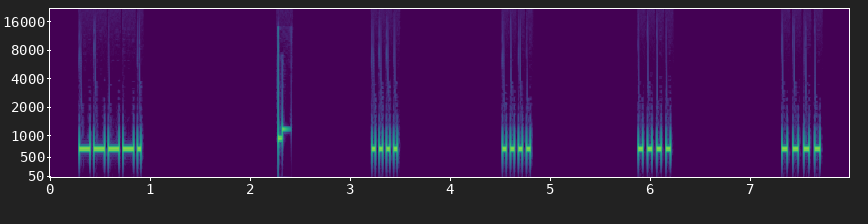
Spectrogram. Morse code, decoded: 9 HHHH

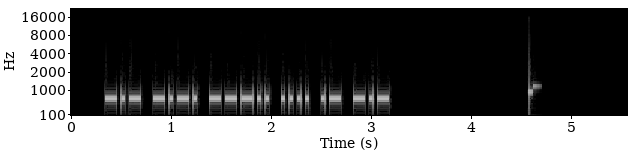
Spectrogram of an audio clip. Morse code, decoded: KC8HAK

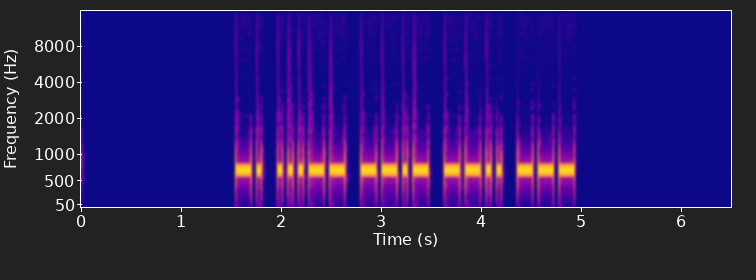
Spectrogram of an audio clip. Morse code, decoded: N3QZO

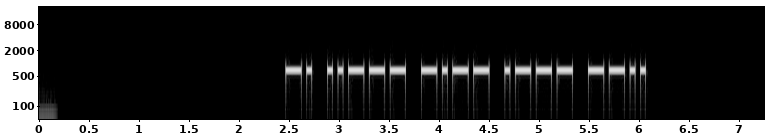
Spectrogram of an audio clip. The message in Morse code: N2YJZ

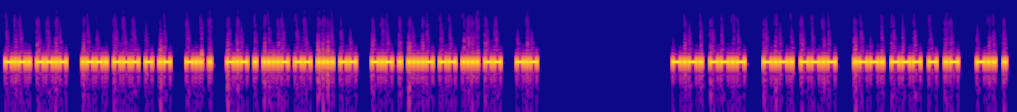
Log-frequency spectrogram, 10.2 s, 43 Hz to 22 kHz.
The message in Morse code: CQ POTA DE KE4MHM KE4MHM K CQ CQ POTA DE

